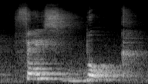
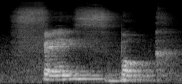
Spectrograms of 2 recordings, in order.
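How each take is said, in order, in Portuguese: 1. A palavra termina limpa, em um som de consoante. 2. A palavra termina limpa, em um som de consoante.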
